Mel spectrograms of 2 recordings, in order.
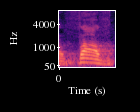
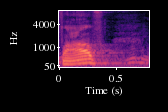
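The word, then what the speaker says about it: וָו: 这个 v 就是那个 vav 的读音，然后就这个是那个 vav 这个读音就是你的嘴巴、你的舌头来念的时候，按照那个百科全书就是 v，所以这个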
